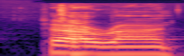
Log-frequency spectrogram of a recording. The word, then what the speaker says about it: Tehran: Is that how you pronounce it? – That's right. – Tehran.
